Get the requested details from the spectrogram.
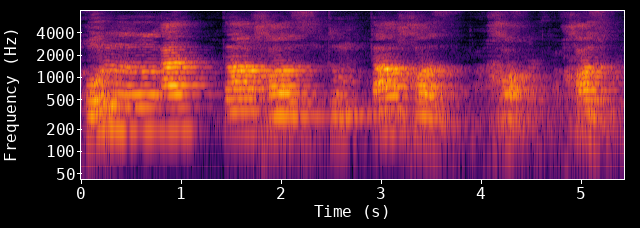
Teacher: Nah, karena itu huruf-huruf, salah satunya itu huruf isti'la salah satu. Kemudian ada juga huruf kho, bunyinya O bunyi kho, bukan kha. Nah, jadi kalau dia nggak dipraktekkan dalam baca, ya, qul takhaz, bukan takhaz, tapi qul takhaztum takhaz khaz.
